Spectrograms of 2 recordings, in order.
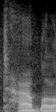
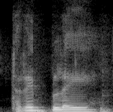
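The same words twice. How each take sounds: First: The word is pronounced as plain English. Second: The word is pronounced in a non-English way. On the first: The speaker chooses the simple everyday form. "I'll just call it terrible, okay? I mean, plain English" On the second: This is how many other people say it. "I did hear a lot of people pronounce this part as terrible"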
